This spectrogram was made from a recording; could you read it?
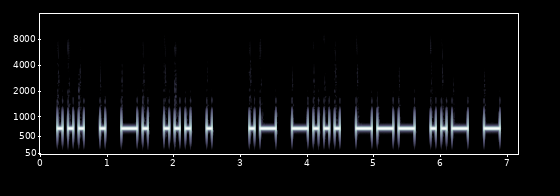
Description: Morse code, heard as a keyed tone, about 15 wpm, 700 Hz. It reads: SENSE ABOUT
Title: Sentences from Top 1000 Words - Review Part 5 - 15wpm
